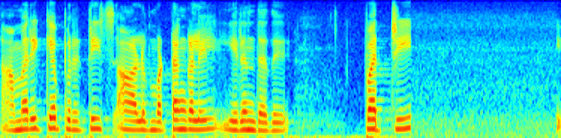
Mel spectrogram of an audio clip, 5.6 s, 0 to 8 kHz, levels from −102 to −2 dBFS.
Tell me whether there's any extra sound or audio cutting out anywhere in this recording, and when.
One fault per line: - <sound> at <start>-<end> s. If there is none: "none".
none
